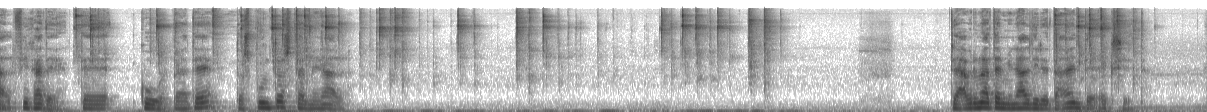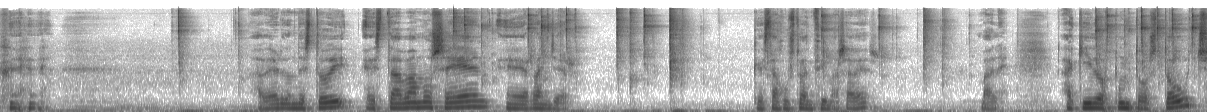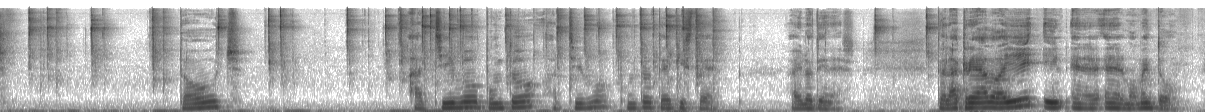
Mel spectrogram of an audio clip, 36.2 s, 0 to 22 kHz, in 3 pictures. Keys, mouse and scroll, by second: 0.0-7.6 typing, 10.3-11.5 typing, 16.7-21.3 typing, 23.2-31.4 typing, 32.8-33.3 typing.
